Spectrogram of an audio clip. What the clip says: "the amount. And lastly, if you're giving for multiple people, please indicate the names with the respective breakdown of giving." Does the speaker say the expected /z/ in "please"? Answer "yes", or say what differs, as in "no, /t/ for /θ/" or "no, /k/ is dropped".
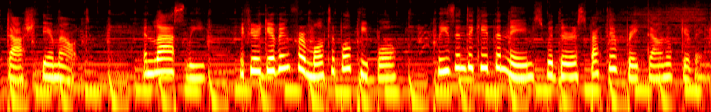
yes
